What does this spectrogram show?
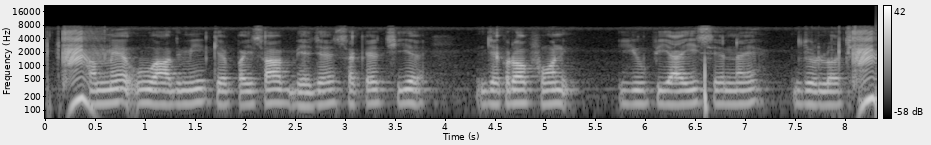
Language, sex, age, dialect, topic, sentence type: Maithili, male, 18-24, Angika, banking, question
